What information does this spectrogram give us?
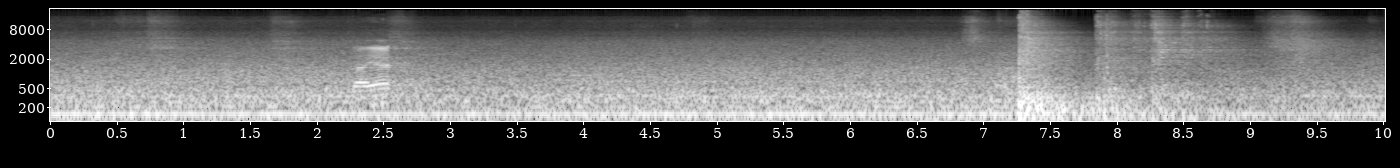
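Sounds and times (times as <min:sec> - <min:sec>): steady low hum: 0:00.0 - 0:10.0
barbell dropped on floor thud: 0:07.3 - 0:08.9.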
